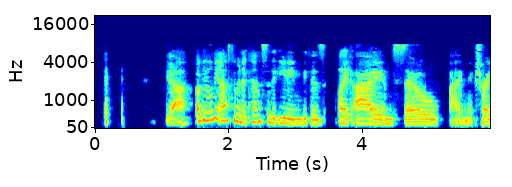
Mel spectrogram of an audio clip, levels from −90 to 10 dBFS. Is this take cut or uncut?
cut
